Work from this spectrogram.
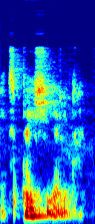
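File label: "expatiate", British English; pronunciations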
